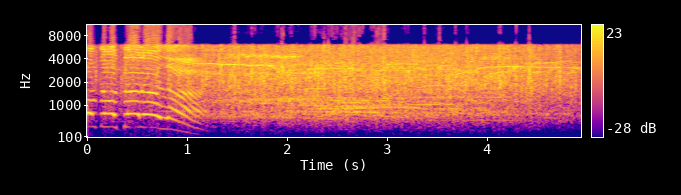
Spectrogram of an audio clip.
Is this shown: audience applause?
yes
